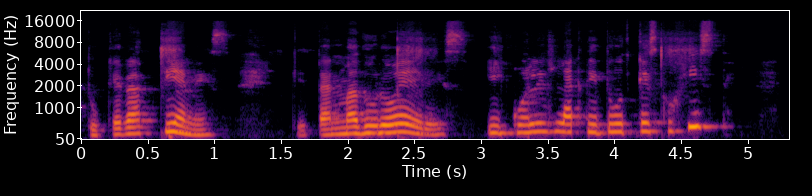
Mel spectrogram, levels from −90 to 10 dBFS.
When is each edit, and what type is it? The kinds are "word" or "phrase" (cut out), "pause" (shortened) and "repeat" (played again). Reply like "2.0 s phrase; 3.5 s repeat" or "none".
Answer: none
